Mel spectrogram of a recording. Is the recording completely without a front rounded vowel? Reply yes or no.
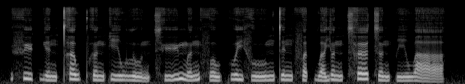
no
